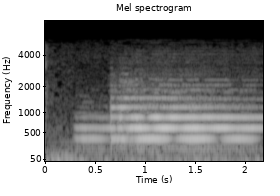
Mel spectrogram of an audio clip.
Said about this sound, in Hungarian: Mindjárt dél. A meserádióban is delet harangoznak. Bekapcsolom.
